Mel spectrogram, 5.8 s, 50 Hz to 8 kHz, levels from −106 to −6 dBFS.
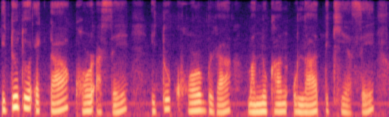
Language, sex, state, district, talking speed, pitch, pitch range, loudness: Nagamese, female, Nagaland, Dimapur, 125 wpm, 155 Hz, 140-175 Hz, -19 LUFS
